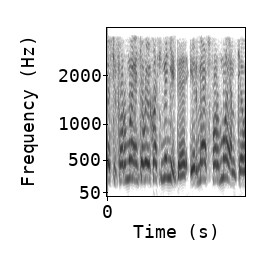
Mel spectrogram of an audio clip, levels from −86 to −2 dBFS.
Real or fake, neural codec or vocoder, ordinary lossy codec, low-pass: real; none; MP3, 24 kbps; 3.6 kHz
